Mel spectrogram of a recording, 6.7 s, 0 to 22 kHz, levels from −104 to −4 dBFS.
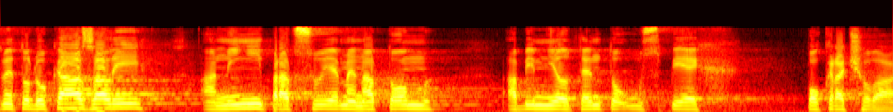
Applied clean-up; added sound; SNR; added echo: none; none; none; none.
